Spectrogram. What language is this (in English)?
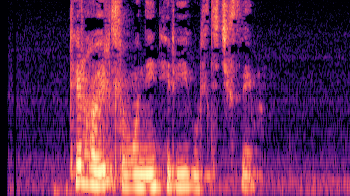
Mongolian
